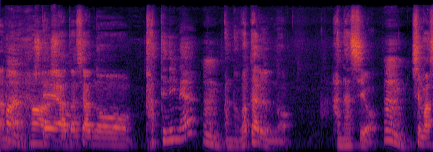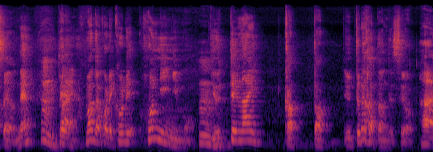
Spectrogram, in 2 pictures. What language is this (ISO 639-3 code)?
jpn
